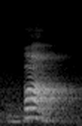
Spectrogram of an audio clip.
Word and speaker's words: banc: Un banc. Ici encore, il y a une lettre qui est sourde, on ne la prononce pas, la lettre muette.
